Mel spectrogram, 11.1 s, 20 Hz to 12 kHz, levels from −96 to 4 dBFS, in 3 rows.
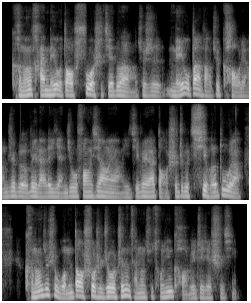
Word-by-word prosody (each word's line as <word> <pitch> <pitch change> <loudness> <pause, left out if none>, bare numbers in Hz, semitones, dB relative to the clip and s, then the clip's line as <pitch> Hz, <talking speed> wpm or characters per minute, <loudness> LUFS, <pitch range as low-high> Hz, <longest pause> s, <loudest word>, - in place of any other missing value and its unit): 可 - - -6
能 125 +4 +4
还 125 -2 +3
没 125 +2 +1
有 135 -3 +4
到 120 -1 +6
硕 - - +3
士 - - -8
阶 115 - 0
段 115 -2 +2
啊， 95 -1 -5
就 110 +2 -7
是 105 -2 -6
没 115 +2 -2
有 150 0 +3
办 145 -2 +5
法 115 -3 -4
去 110 +5 -5
考 100 -2 -2
量 100 +2 -8
这 125 +2 -2
个 110 -2 -1
未 120 +2 -1
来 100 0 -2
的 - - +1
研 100 -2 -5
究 115 +2 -3
方 115 0 -1
向 115 -2 0
呀， 95 -1 -5
以 95 - -11
及 105 +4 -8
未 115 0 -1
来 115 +1 +2
导 - - -5
师 120 - -6
这 125 - -5
个 120 - -2
契 135 +4 +1
合 110 +1 0
度 135 0 0
呀， 100 0 -1 0.4
可 120 - -3
能 135 +3 +4
就 170 - +2
是 155 - -2
我 105 -7 +2
们 115 +2 -2
到 145 -1 +7
硕 145 - +3
士 120 -2 -2
之 125 +3 +2
后 125 -1 +6
真 145 +6 +2
的 155 - +1
才 110 -4 -7
能 115 +1 -3
去 115 +2 -10
重 115 -1 -7
新 135 +1 0
考 95 -8 -6
虑 100 +1 -7
这 105 0 -7
些 100 - -5
事 110 0 -7
情。 100 - -13
115 Hz, 355 characters per minute, -26 LUFS, 105-125 Hz, 0.4 s, 到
